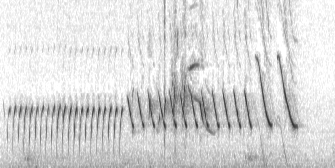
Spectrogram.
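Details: European goldfinch song: a fast train of short, even notes for about a second and a half, then quicker, sharper downward-sweeping notes and a few longer slurred whistles before it stops.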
